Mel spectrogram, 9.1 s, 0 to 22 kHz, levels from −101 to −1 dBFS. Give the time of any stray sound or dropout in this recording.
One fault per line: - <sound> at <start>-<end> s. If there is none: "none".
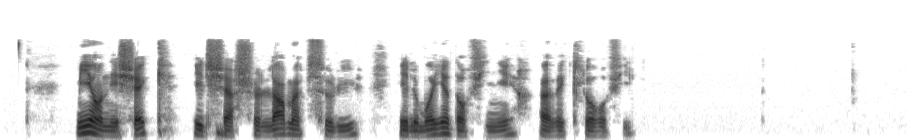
none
